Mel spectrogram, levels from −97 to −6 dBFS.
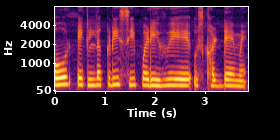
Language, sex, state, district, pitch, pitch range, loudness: Hindi, female, Chandigarh, Chandigarh, 220 Hz, 215-235 Hz, -16 LUFS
